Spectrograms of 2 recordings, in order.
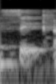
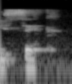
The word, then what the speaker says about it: Sikh: So you've been saying sick and I've been saying Sikh. And so... – Yeah, it's if a pronunciation... traditionally will be Sikh.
